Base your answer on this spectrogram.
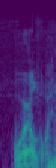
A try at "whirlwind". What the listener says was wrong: Whirl. Whirl. It's not world.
